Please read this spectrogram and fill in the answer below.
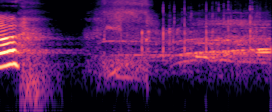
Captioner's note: sniffs; applause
